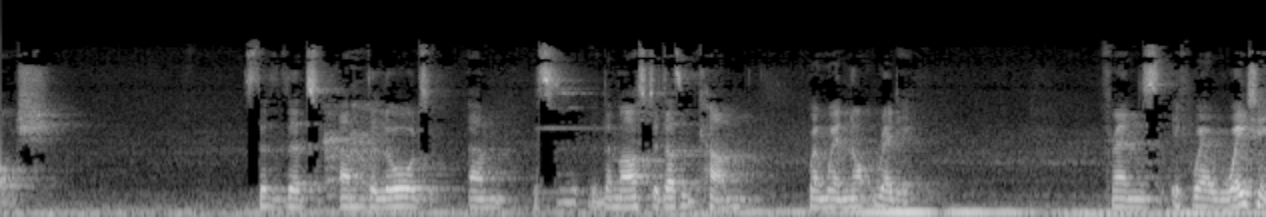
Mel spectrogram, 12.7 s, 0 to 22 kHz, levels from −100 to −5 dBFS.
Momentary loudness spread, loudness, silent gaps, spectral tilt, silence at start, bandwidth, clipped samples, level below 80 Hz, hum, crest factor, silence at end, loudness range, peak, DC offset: 22 LU; -30 LUFS; none; -5 dB/octave; 0 s; 11 kHz; under 0.1%; -36 dBFS; none; 18 dB; 0 s; 3 LU; -12 dBFS; under 0.1%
